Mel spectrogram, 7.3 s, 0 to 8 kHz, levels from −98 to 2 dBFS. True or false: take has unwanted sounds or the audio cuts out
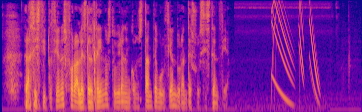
true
